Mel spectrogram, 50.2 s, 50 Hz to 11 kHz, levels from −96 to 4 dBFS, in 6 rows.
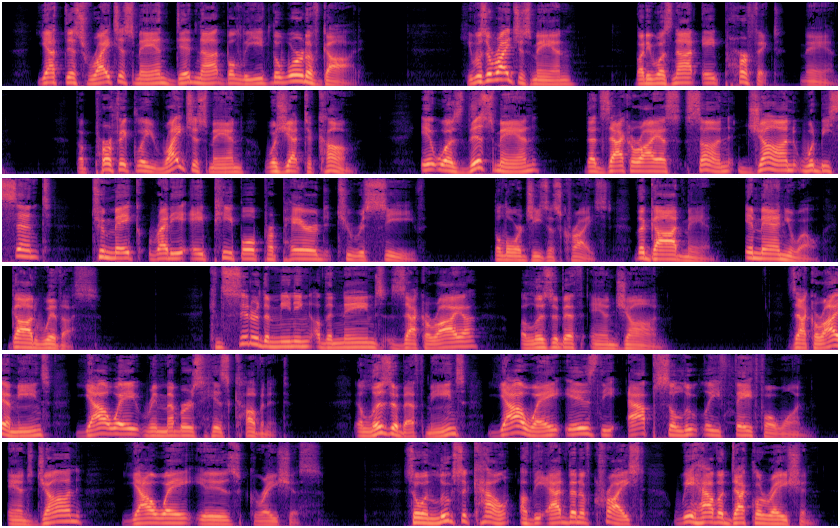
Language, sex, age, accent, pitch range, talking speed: English, male, 40-59, American, 115-155 Hz, 120 wpm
